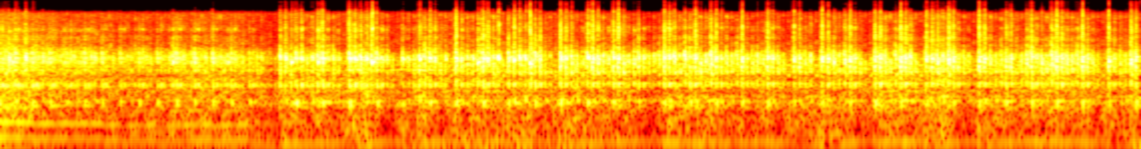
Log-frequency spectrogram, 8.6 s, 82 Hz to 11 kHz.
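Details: Mercedes OM605 diesel at idle: rough running with uneven, hard knocks about two or three per second over the diesel clatter; cause unclear.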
